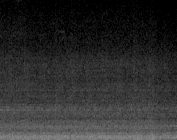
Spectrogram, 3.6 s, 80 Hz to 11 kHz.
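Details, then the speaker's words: Small Vevor diesel heater after about 30–40 minutes running in a cold workshop, room around 12°: steady, even blower rush with no surging or sputter; running normally. "well so far this little thing is doing pretty good"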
